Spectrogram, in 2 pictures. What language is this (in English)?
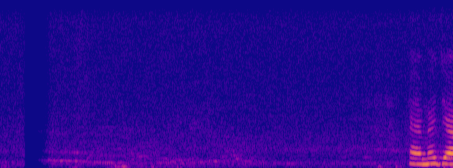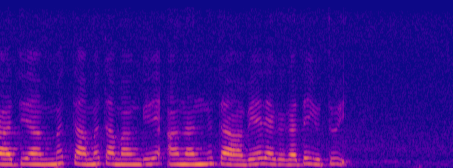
Sinhala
